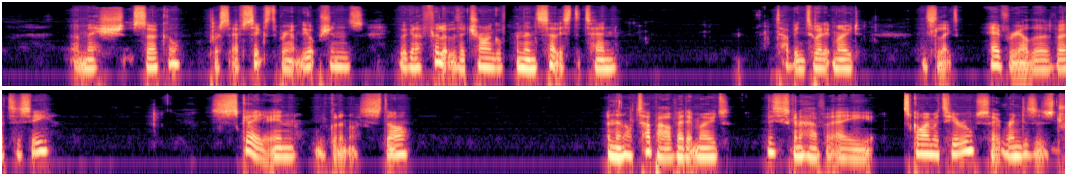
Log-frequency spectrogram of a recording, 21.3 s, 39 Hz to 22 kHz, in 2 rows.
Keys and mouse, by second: 1.8 F6, 6.5 ctrl+middle click, 7.4 Tab, 8.1 shift+middle click, 8.5 ctrl+middle click, 9.1 click, 9.7 click, 10.3 shift+click, 10.7 click, 11.2 shift+click, 11.7 shift+click, 12.5 s, 18.6 Tab, 19.6 click, 19.6 middle click, 20.8 middle click.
